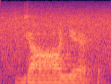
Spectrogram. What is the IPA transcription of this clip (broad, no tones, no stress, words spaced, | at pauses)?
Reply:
ɡʲɑːlʲæp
